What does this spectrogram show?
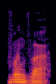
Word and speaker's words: Vinvin: mas ele gostava de ser chamado de vinvin escrito assim mas pronunciado a francêsa Vanvan ele não dizia de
